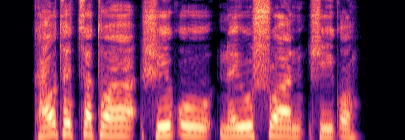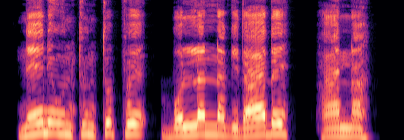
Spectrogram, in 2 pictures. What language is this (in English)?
Dawro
